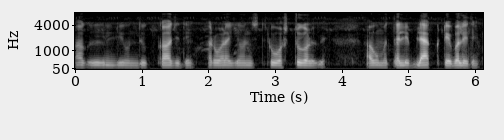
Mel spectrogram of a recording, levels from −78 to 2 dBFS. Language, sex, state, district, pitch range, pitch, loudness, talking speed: Kannada, male, Karnataka, Koppal, 115-120 Hz, 115 Hz, -24 LUFS, 120 wpm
